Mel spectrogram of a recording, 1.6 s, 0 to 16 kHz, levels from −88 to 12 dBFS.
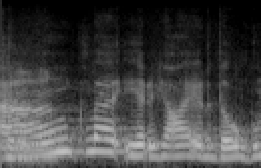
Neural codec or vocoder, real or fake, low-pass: codec, 44.1 kHz, 7.8 kbps, DAC; fake; 14.4 kHz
